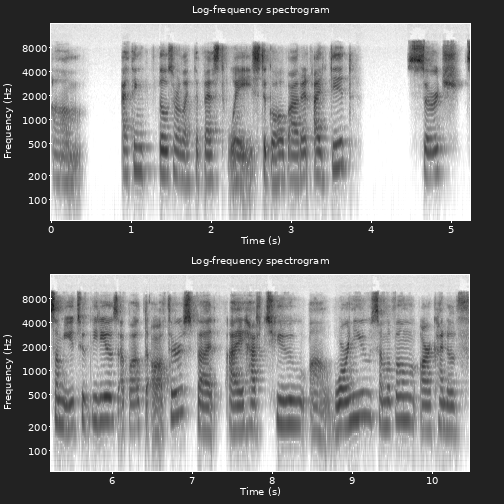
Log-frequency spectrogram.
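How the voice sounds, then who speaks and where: A woman at medium pitch with a Finnish accent, fairly slow pace and fairly even intonation. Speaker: student tutor. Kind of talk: casual advice talk.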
